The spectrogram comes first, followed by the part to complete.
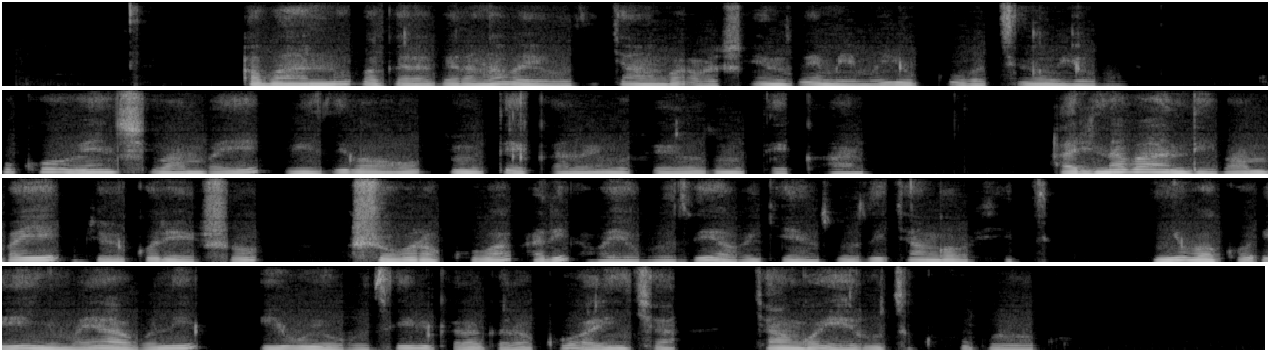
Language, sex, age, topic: Kinyarwanda, female, 18-24, education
